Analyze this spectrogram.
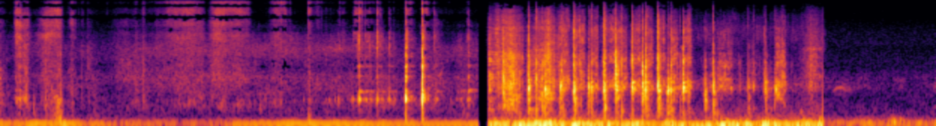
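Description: Snow being scrubbed and swirled around inside a metal camping pot to clean it. Two sharp clinks come first, then a dense, rapid, gritty scraping for about four seconds that cuts off suddenly.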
